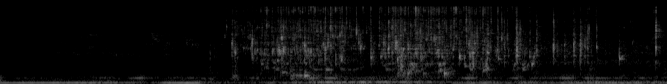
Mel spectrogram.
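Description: Water pours into a bucket of hydrated lime being mixed as whitewash paint, a close splashing gush that starts after a low rumble and continues unevenly for several seconds.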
